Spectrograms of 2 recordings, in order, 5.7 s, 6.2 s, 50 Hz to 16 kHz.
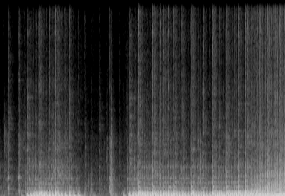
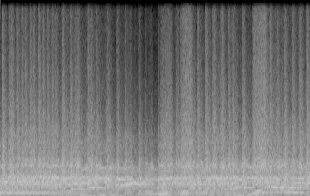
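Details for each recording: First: Free 670cc two-stroke Bombardier snowmobile engine from an early-90s Arctic Cat: runs hard, drops out abruptly, then catches and revs on; cuts out when exhaust is hooked up, kill switch not working, cause not yet found. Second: 670cc Bombardier two-stroke twin snowmobile engine (early-90s Arctic Cat) on a stand with expansion pipes, no muffler: raspy buzz rising and falling with throttle, firing evenly; sounds healthy, though throttle is slow to come down.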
